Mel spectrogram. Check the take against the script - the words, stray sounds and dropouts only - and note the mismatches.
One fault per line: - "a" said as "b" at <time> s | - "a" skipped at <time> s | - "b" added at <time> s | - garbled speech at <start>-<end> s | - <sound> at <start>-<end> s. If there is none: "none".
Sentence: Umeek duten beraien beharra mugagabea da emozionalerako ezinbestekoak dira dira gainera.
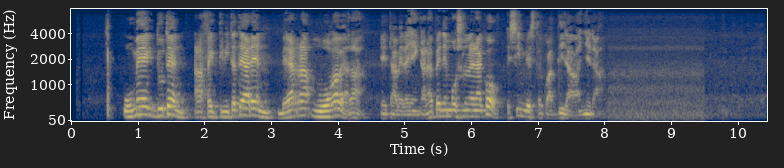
- "beraien" said as "afektibitatearen" at 2.0 s
- "eta beraien garapen" added at 4.7 s
- "dira" skipped at 7.6 s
